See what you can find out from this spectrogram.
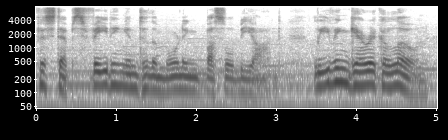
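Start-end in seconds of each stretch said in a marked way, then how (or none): none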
